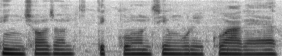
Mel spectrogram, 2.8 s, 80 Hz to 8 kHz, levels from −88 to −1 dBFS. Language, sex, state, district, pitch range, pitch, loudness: Chakma, female, Tripura, Dhalai, 165-175 Hz, 170 Hz, -17 LUFS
